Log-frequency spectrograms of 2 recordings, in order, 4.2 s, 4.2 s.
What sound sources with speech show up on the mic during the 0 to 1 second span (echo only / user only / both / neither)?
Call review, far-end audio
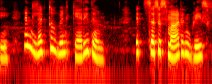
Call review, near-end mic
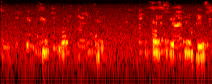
echo only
